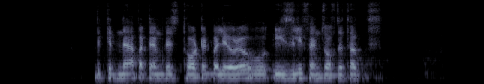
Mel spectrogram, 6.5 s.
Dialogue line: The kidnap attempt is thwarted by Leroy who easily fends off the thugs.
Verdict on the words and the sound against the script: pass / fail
pass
